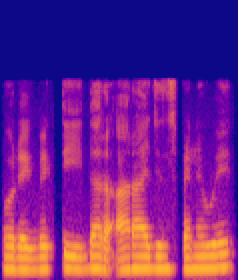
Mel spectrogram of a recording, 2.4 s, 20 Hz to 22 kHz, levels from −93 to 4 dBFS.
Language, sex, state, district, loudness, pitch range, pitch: Hindi, male, Uttar Pradesh, Lucknow, -15 LUFS, 130-140 Hz, 135 Hz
